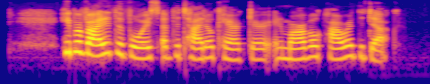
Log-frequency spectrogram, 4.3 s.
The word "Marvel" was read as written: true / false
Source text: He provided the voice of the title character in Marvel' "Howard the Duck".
true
